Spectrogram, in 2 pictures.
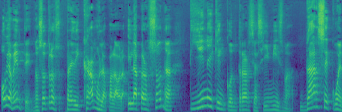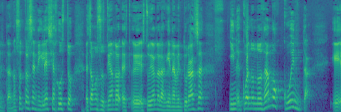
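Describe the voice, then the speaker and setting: A man leads a devotional Bible lesson in a fairly high-pitched voice. He speaks gently and without hurry, slowing down to stress important words. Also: sing-song. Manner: gentle, unhurried, with slow emphatic stresses. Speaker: Bible teacher.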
